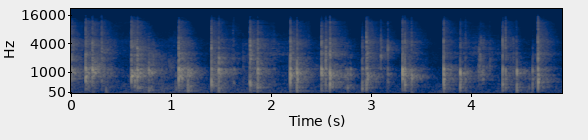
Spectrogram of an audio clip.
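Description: Repeated sharp taps, about three a second: a small plastic tub being knocked to shake mayonnaise out into a plastic mixing bowl.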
